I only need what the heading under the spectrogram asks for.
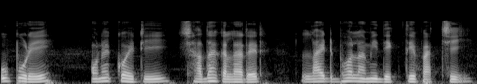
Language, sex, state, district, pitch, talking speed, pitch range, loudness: Bengali, male, West Bengal, Alipurduar, 130 Hz, 125 wpm, 125-140 Hz, -18 LUFS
